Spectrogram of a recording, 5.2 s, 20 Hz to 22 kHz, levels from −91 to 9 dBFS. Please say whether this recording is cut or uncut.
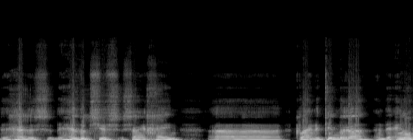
cut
